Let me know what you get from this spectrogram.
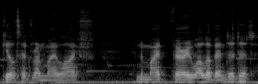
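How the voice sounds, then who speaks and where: Quick-talking, low-pitched man narrating a game. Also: level tone, faint music behind. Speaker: let's play host. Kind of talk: reading game narration aloud, with casual asides. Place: recorded voice-over with game music behind.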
